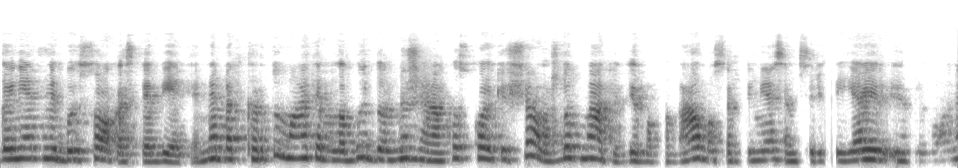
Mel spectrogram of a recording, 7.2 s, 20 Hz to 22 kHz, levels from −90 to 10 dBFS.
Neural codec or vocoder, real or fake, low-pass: codec, 44.1 kHz, 7.8 kbps, Pupu-Codec; fake; 9.9 kHz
